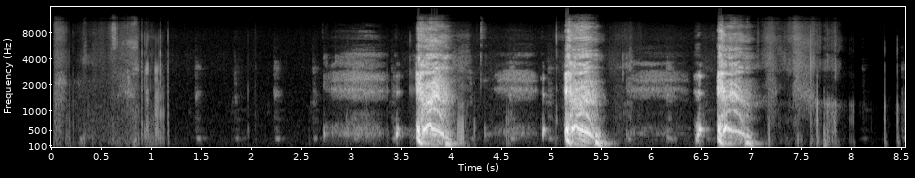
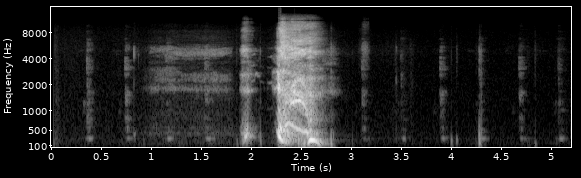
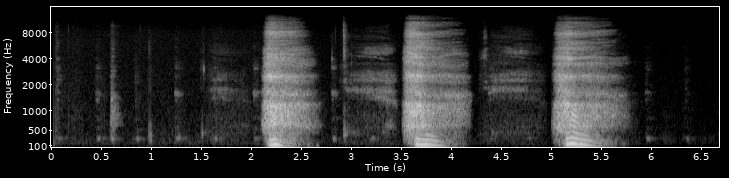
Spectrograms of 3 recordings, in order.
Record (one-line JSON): {"three_cough_length": "8.5 s", "three_cough_amplitude": 32242, "three_cough_signal_mean_std_ratio": 0.3, "cough_length": "5.2 s", "cough_amplitude": 31248, "cough_signal_mean_std_ratio": 0.25, "exhalation_length": "6.7 s", "exhalation_amplitude": 11098, "exhalation_signal_mean_std_ratio": 0.36, "survey_phase": "beta (2021-08-13 to 2022-03-07)", "age": "65+", "gender": "Male", "wearing_mask": "No", "symptom_none": true, "smoker_status": "Never smoked", "respiratory_condition_asthma": false, "respiratory_condition_other": false, "recruitment_source": "REACT", "submission_delay": "1 day", "covid_test_result": "Negative", "covid_test_method": "RT-qPCR"}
